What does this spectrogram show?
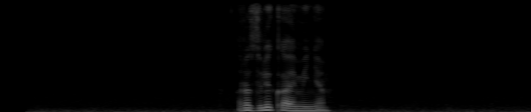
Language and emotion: Russian, neutral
